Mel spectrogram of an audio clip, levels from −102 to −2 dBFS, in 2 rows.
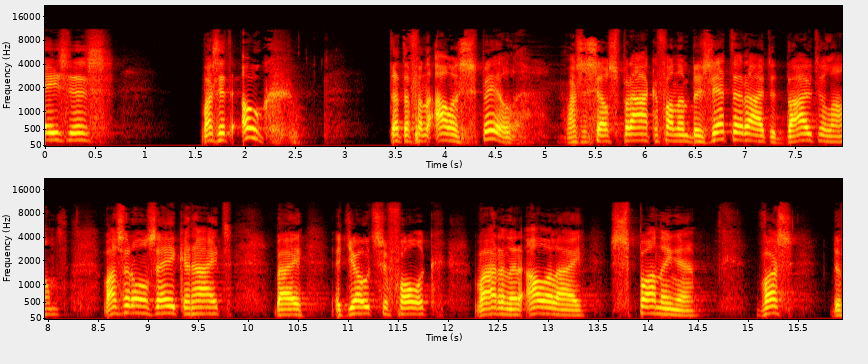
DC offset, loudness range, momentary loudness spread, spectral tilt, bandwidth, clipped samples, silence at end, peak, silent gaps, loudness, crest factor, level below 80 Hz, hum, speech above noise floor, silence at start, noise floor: under 0.1%; 3 LU; 13 LU; -4 dB/octave; 11.5 kHz; under 0.1%; 0 s; -10 dBFS; none; -30 LUFS; 20 dB; -76 dBFS; none; 57 dB; 0 s; -86 dBFS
